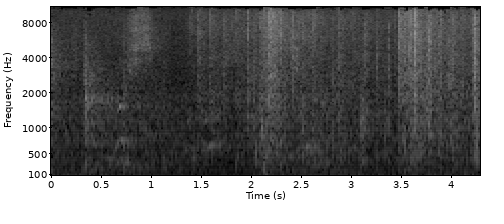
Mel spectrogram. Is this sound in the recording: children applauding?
no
